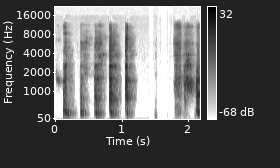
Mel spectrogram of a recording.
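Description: A man laughing: a quick run of about five short bursts of laughter in the first second, then two more bursts near the end.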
